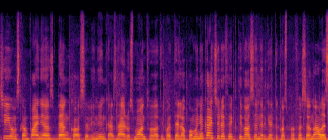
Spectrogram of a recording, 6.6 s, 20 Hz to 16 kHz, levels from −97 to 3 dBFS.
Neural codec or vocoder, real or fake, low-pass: none; real; 14.4 kHz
